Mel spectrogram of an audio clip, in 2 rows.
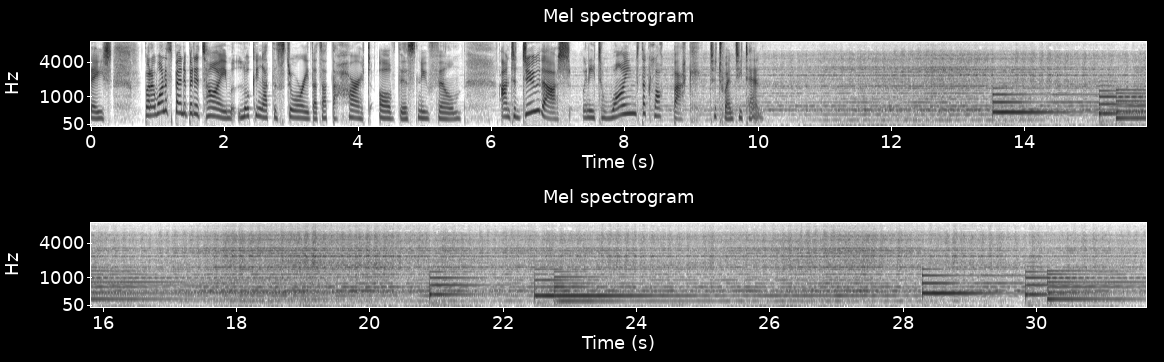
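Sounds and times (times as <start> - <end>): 
speech: 0.0 - 10.2
film opening theme music: 6.4 - 31.6.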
